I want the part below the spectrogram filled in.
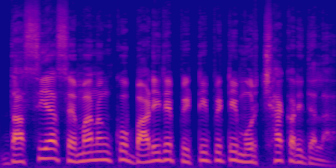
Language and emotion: Odia, neutral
